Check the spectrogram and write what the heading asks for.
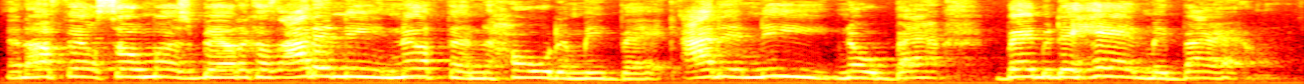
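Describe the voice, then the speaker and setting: Woman, live-stream host, fairly high voice, emphatic preacher-style motivational talk. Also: normal speed. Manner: emphatic and preachy, addressing viewers directly with endearments.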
